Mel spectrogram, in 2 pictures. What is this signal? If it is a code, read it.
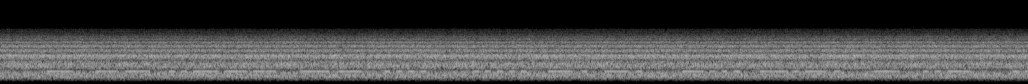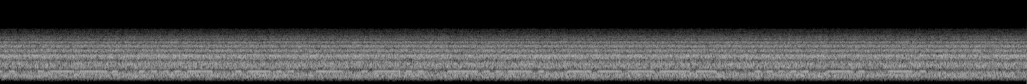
Morse code, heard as a keyed tone, hand-sent with a bug key, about 20 wpm, 610 Hz, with heavy radio static. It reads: TM2MH 5NN BC TU SP4LTL/0 5NN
